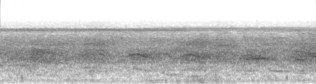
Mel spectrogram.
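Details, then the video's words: Loud noises from a crowd of crows, many harsh caws blending into a thick continuous din with no single bird standing out. "காக்கா இப்படி கத்துனா ஏதாவது ஆபத்தா???-Crowd crows making loud noises"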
